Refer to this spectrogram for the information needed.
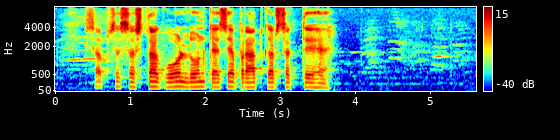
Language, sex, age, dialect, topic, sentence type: Hindi, male, 18-24, Marwari Dhudhari, banking, question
